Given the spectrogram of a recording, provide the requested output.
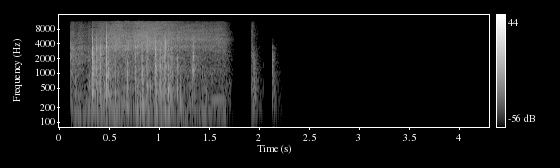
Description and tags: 10. abriendo pergamino
foley papel abriendo
page, paper, newspaper, reading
